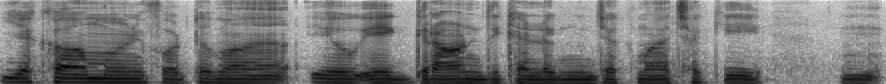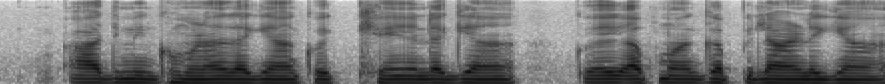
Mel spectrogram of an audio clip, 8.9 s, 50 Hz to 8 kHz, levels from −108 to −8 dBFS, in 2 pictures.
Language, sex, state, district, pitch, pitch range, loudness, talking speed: Garhwali, male, Uttarakhand, Uttarkashi, 120 Hz, 115-120 Hz, -17 LUFS, 150 wpm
